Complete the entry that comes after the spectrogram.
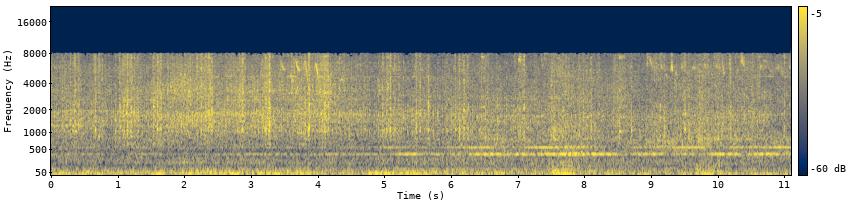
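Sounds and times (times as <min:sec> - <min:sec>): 
horse hooves clip-clopping: 0:00.0 - 0:11.1
low rumble: 0:00.0 - 0:11.1
humming tone: 0:04.2 - 0:11.1.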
